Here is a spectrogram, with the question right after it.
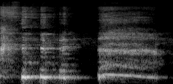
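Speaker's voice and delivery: high bright burst of laughter; self-conscious laugh. Real, not acted. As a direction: laugh at yourself. Laughing at her own fast talk.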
